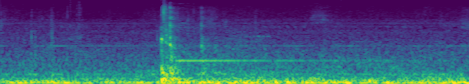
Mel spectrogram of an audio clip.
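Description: Low, steady rumbling ambience with a sharp click a little under a second in, followed by a short steady beep.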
